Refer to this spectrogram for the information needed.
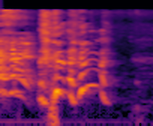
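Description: A burst of harsh, sputtering coughing, several quick choked coughs over about a second, loud and raspy, from someone who has just spat a drink out through their nose.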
